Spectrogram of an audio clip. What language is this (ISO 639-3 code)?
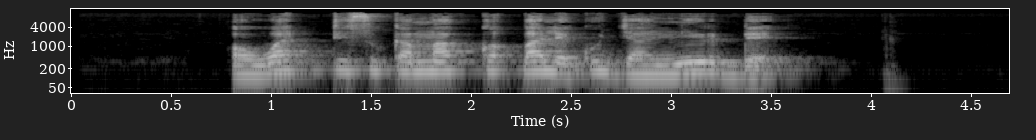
fue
